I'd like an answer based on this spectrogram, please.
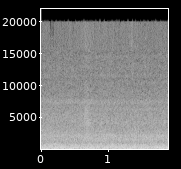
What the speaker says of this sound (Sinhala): ලස්සනයි වතුර පාර.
